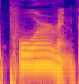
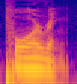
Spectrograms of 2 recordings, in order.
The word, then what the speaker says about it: pouring: 可是 pouring, 大家注意一下有两种发音。 Okay? 第一是 pour, 结尾加一个儿化音 pour, 然后再来 ring, pouring. Okay? 还有一个呢是 pour, 就开头是一个 o,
